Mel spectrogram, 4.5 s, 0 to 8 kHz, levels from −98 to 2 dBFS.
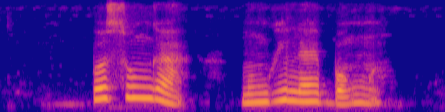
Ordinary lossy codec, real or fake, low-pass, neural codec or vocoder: Opus, 32 kbps; real; 7.2 kHz; none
